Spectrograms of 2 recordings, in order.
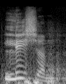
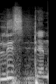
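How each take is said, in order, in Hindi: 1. बीच में t की ध्वनि मौन रहती है। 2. बीच में t की ध्वनि बोली जाती है।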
